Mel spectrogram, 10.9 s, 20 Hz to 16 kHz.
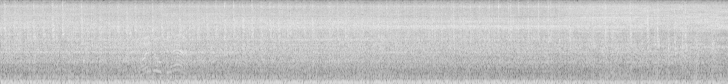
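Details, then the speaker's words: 1979 Ford F-250 welding truck, long-dormant V8 being revived; the starter churns it over steadily for ten seconds without catching: no start, no fuel reaching it, and they question whether the fuel was hooked up right. "no gas did you hook it up right down there"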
